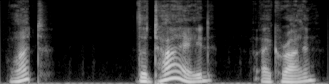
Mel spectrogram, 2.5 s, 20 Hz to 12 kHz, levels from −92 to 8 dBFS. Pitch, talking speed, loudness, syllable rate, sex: 160 Hz, 120 wpm, -19 LUFS, 3.8 syllables/s, male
